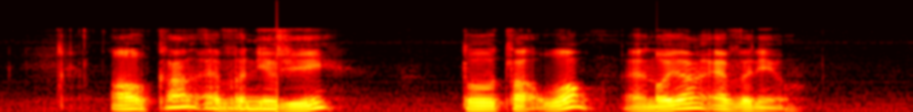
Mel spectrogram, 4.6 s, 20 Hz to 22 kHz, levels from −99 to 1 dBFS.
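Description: Audio missing between chunks, at 1.39 s and again at 3.29 s: at each point the speech skips forward, losing about a tenth of a second, and the sound on either side is butted together with no gap of silence. The regular spacing points to a likely cause in a recorder or processor handling the audio in 2 s chunks and dropping a short stretch each time it closes one chunk and starts the next.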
